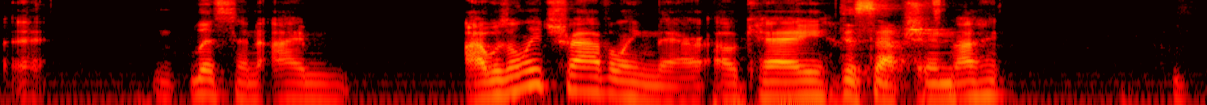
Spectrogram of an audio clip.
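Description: A man speaks with animation over an online call.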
